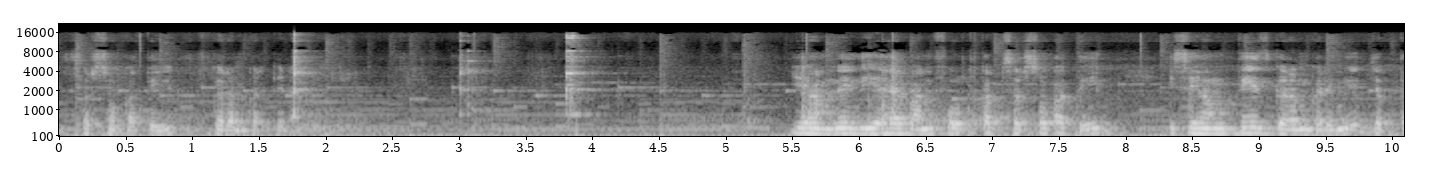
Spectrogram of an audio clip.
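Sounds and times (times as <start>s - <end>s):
soft background music: 0.0s - 10.0s
spoon clinking against glass bowl: 2.9s - 4.3s.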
